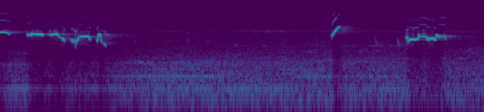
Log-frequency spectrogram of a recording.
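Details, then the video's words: Oriental magpie-robin lure song: a rapid warbled phrase of slurred whistles, a long quiet gap, a single upward note, then another short warble, with low background noise. "Pancingan burung kacer pesona hutan murni gacor"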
